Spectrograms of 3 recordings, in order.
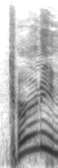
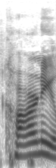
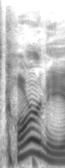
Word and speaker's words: Kearny: I say it correctly no it's Carney like like carival FK you're from kizar yeah okay it's Carney all right you know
